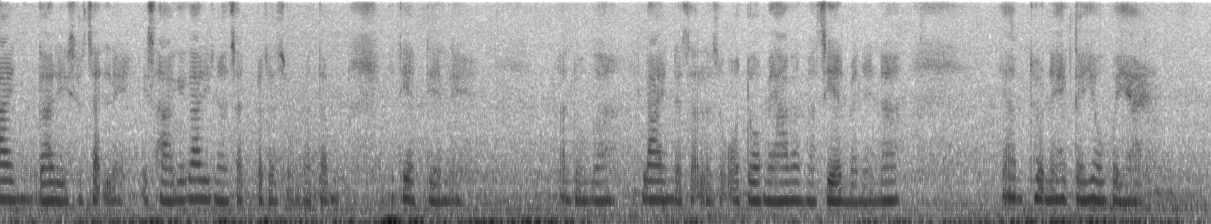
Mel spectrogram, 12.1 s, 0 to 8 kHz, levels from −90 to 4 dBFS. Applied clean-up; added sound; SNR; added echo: none; Rain; 0 dB; none.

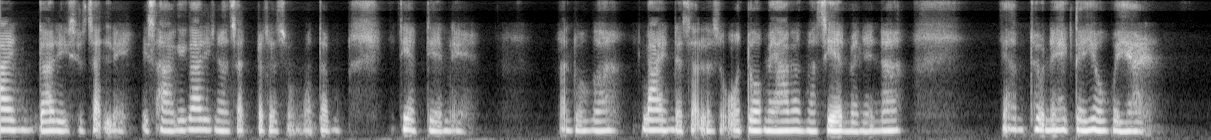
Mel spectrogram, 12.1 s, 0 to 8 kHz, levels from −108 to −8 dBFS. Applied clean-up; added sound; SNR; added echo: neural mask model DeepFilterNet 3.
